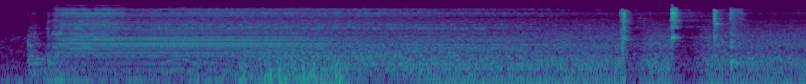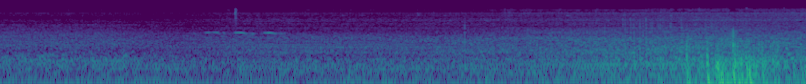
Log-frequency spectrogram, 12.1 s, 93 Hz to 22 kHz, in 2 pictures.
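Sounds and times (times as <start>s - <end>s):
air conditioner unit humming: 0.0s - 12.0s
sharp click: 4.6s - 5.6s.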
